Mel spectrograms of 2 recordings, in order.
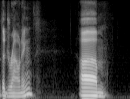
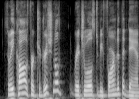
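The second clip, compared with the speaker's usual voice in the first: ordinary delivery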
